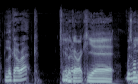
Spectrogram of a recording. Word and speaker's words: Le Garrec: Le Garrec.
